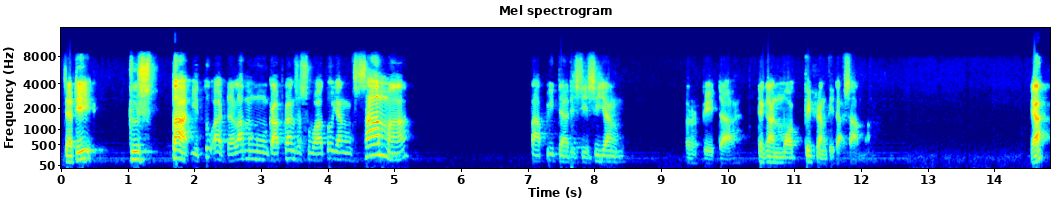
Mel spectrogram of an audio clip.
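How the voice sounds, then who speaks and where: Man preaching with animated storytelling. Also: slow, pauses often. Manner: storytelling preacher, acts out dialogue with lively pitch jumps; asks the congregation if they follow. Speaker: pastor. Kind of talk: sermon.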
